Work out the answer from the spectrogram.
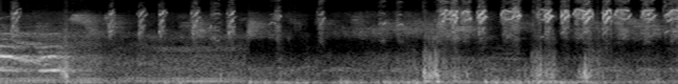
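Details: Brahminy starling at its nest: scattered thin, high squeaky chirps, then a quick run of repeated bright chirps in the final two seconds, with low rustling and soft thuds earlier.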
